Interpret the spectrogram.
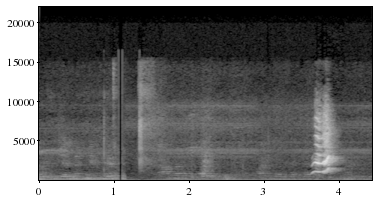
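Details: Alexandrine parakeet, one of three parrots, two sharing food while the third laughs; a single short harsh squawk near the end over quiet room hum and faint rustling.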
